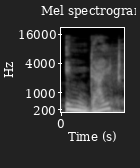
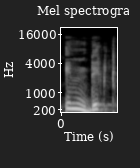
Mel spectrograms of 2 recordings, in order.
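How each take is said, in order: First: The c is silent and the i is long. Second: The c is pronounced as a k sound. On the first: The speaker calls it right. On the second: The speaker calls it wrong.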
